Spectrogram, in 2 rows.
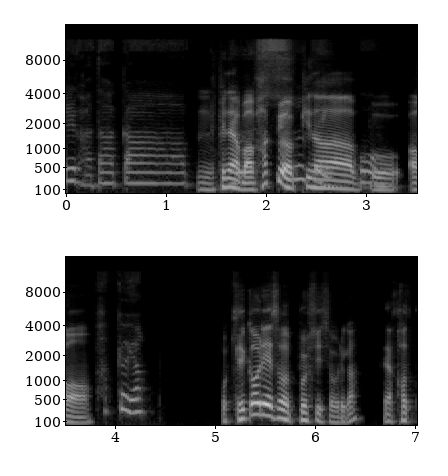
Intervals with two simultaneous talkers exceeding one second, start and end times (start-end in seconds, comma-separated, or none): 1.6-3.2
